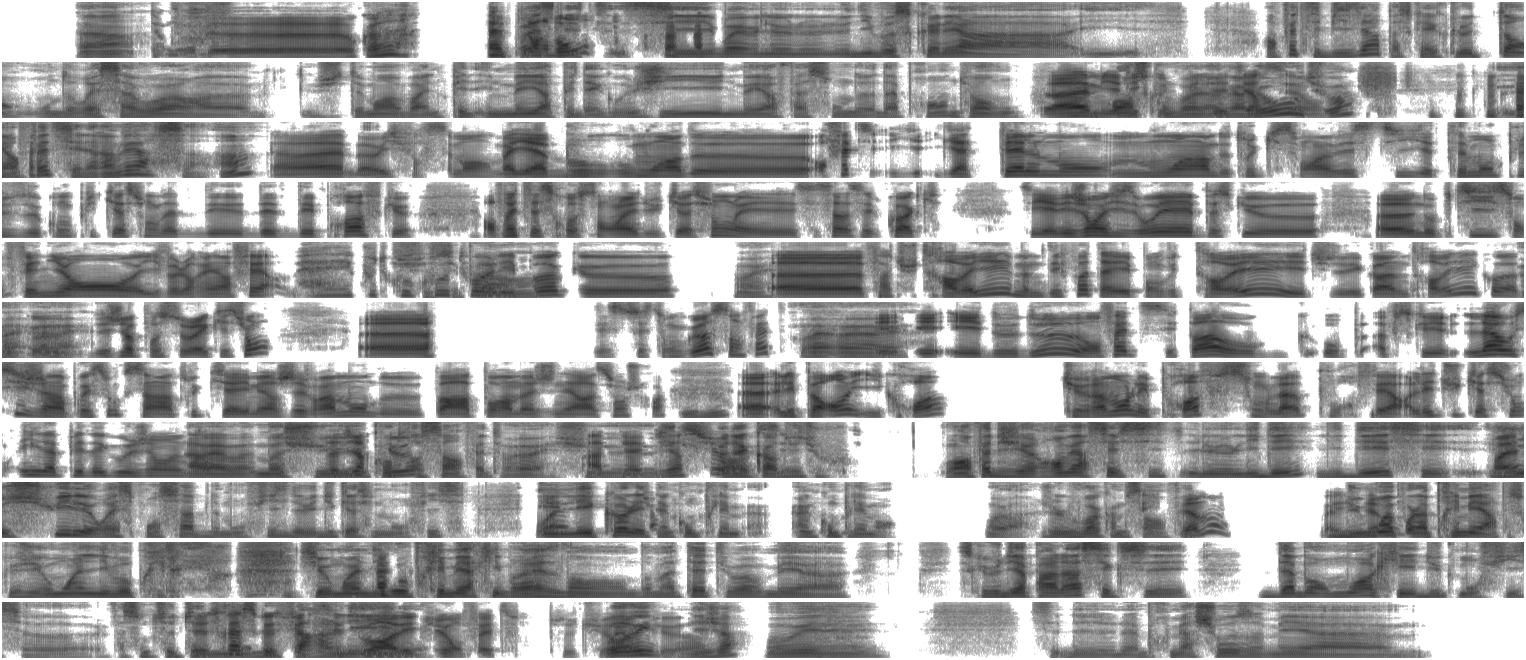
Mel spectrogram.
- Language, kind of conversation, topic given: French, unstructured, Quel est ton souvenir préféré à l’école ?
- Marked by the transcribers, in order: laugh; laugh; other noise; tapping; laughing while speaking: "primaire"; laugh; chuckle; other background noise; chuckle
